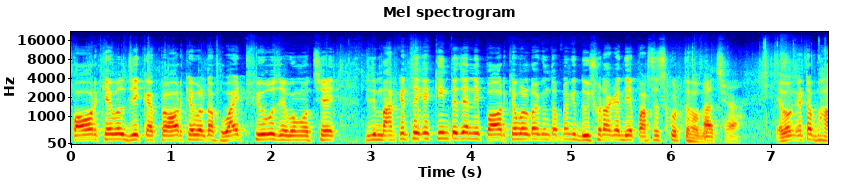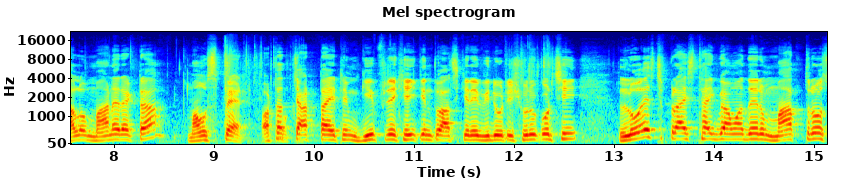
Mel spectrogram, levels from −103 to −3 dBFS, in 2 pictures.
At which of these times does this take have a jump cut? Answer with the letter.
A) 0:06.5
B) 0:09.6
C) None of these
C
